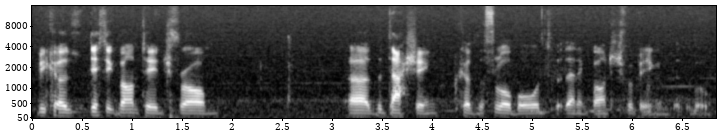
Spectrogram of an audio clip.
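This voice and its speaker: A man's voice: low-pitched, flat delivery, normal speed, slight background noise. A man running a tabletop game as game master, rambling and restarting his sentences, with casual swearing.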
